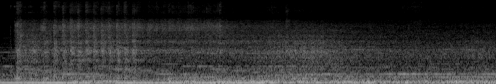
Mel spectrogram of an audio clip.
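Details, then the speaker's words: Toyota/Lexus 4.6L 1UR V8 starting after a high-pressure fuel pump oil leak repair and fuel priming; it catches at once and settles into a smooth, steady low idle with no misses, with a check engine light expected from the unplugged pumps, so a normal start and idle. "starts right up got a check engine light as I expected but uh we'll clear those codes"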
